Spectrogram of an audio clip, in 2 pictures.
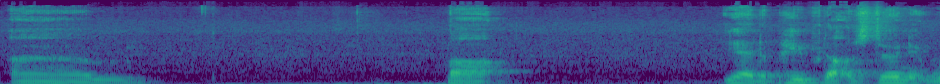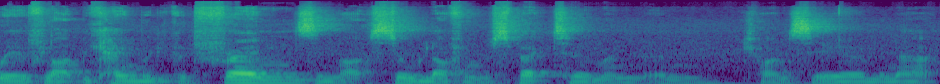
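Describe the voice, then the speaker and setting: A man's voice: fairly low pitch, normal speed, long pauses, darkish tone, low-quality recording. A young man from England, a podcast guest telling his story in a candid, casual way, swearing freely and using lots of fillers. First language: English.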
